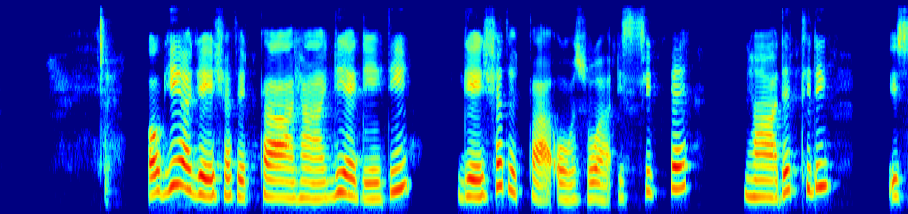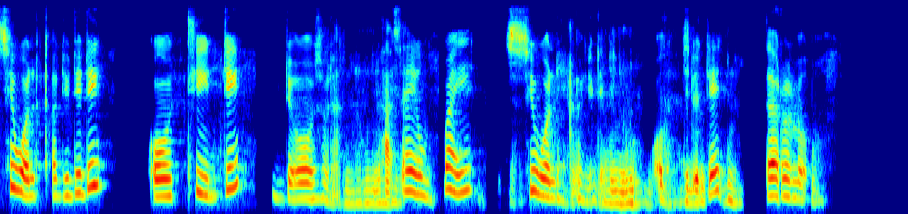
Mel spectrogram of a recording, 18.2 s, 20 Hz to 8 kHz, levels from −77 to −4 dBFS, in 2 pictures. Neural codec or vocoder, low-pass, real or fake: autoencoder, 22.05 kHz, a latent of 192 numbers a frame, VITS, trained on one speaker; 7.2 kHz; fake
